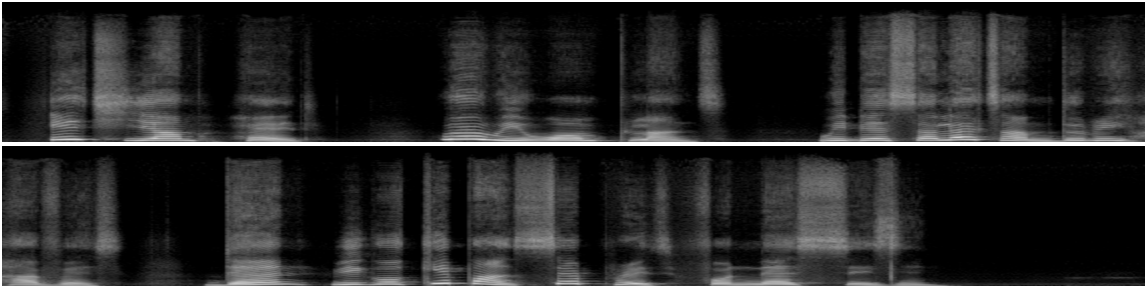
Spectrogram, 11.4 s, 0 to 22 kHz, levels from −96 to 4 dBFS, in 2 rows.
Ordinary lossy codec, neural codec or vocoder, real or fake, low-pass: none; autoencoder, 48 kHz, 32 numbers a frame, DAC-VAE, trained on Japanese speech; fake; none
